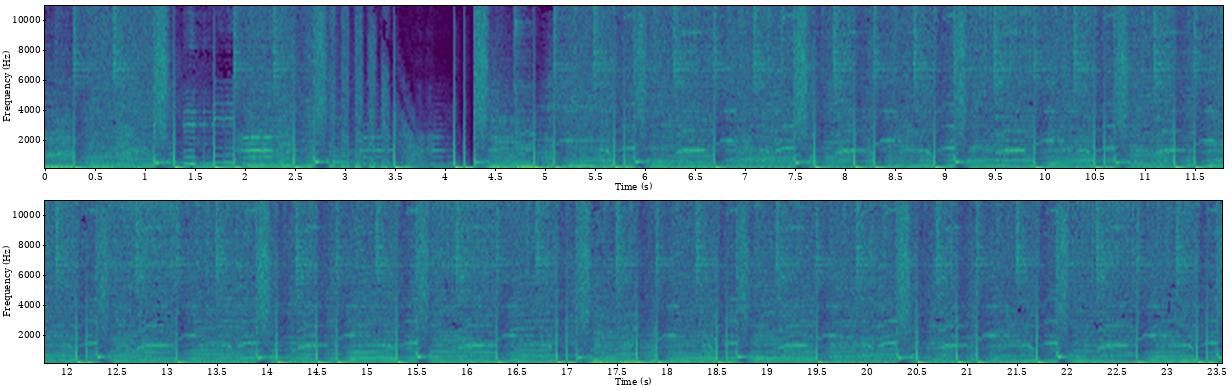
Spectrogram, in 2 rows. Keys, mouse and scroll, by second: 13.0 ctrl+t, 14.5 click, 18.9 Return, 20.1 Up, 20.8 Right, 21.5 Up, 22.7 click.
